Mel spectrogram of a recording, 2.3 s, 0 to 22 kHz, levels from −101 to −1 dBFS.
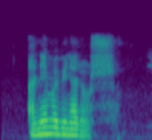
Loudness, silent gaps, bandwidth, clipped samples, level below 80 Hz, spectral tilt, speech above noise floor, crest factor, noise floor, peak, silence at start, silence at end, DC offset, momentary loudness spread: -28 LUFS; none; 7.8 kHz; under 0.1%; -68 dBFS; -7 dB/octave; 39 dB; 16 dB; -67 dBFS; -14 dBFS; 0.45 s; 0.6 s; under 0.1%; 17 LU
